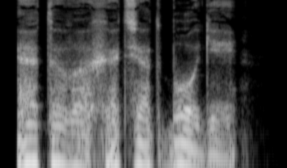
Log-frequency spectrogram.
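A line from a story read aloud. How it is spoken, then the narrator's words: Whisper. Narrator (Russian): прошептал лежавший рядом Таквал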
